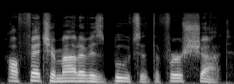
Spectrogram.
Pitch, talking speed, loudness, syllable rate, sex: 135 Hz, 280 wpm, -16 LUFS, 4.9 syllables/s, male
